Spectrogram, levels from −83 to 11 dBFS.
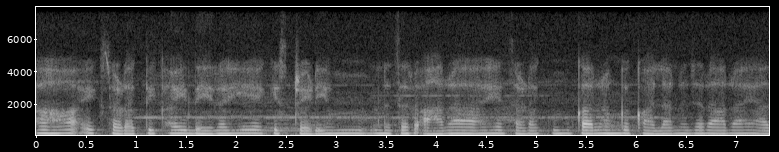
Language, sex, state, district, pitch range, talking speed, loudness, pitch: Hindi, female, Uttar Pradesh, Jyotiba Phule Nagar, 195-200 Hz, 170 wpm, -19 LUFS, 200 Hz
